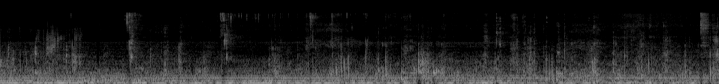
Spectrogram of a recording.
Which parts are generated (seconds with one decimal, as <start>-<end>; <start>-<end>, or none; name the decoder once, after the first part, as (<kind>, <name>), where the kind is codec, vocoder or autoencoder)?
0.8-1.8 (vocoder, Vocos); 4.5-6.4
